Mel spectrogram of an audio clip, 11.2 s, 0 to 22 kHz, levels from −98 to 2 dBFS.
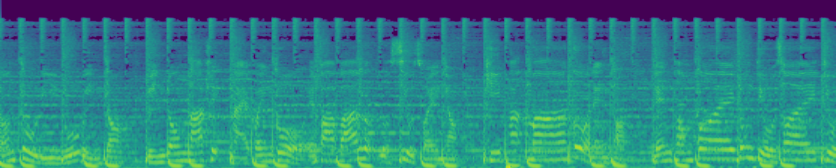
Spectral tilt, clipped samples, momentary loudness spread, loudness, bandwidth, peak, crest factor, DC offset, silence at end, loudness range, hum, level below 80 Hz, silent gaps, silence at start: -4.5 dB/octave; under 0.1%; 4 LU; -16 LUFS; 14.5 kHz; 0 dBFS; 14 dB; 1%; 0 s; 1 LU; none; -22 dBFS; none; 0 s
